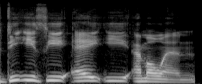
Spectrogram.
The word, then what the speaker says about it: Dezaemon: but yeah, it's D E Z A E M O N. Okay. Dezaemon, and then, yeah, it's like Pokemon.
